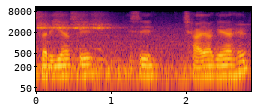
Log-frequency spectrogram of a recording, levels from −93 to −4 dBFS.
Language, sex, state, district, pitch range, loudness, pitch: Hindi, male, Uttar Pradesh, Lucknow, 105-115 Hz, -20 LUFS, 110 Hz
